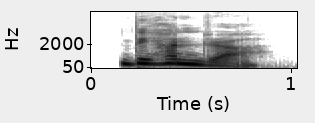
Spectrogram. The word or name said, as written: दिहंरा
